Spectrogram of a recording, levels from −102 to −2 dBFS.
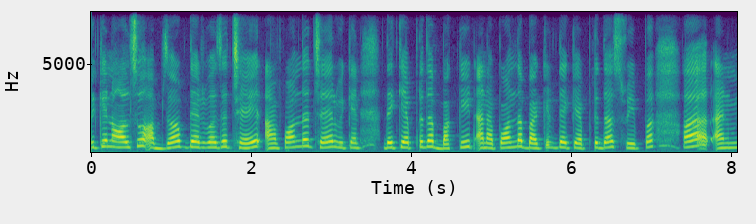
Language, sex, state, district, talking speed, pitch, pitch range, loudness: English, female, Maharashtra, Gondia, 205 wpm, 290 Hz, 270-315 Hz, -15 LUFS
